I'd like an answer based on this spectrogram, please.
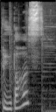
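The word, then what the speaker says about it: Boohbah: Are they called Boobars? I'm googling this quick. Booba. Oh, the show is just called Booba. but it is spelled with an extra H. So it's spelled B-O-O-H-B-A-H. Booba.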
